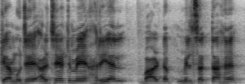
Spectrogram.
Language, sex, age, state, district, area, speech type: Urdu, male, 18-30, Uttar Pradesh, Saharanpur, urban, read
